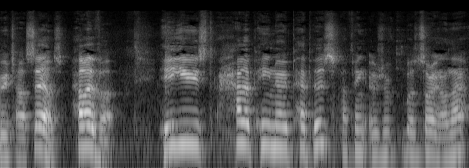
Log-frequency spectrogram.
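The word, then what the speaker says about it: jalapeño: It's pronounced jalapeno.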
